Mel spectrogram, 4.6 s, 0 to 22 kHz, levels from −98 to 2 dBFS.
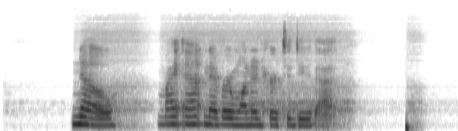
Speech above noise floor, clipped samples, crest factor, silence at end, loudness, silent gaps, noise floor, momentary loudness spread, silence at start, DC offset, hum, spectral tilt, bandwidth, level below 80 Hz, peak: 55 dB; under 0.1%; 16 dB; 0.5 s; -25 LUFS; none; -79 dBFS; 14 LU; 0.7 s; under 0.1%; none; -6 dB/octave; 10.5 kHz; -64 dBFS; -10 dBFS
